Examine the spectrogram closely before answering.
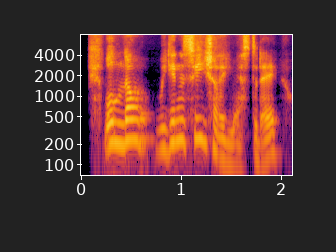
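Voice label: Voice Acting es M, Spanish, male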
